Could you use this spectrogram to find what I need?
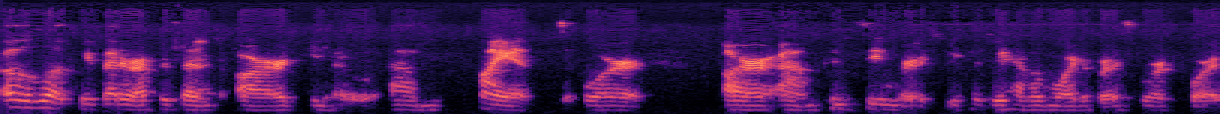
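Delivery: normal talking voice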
